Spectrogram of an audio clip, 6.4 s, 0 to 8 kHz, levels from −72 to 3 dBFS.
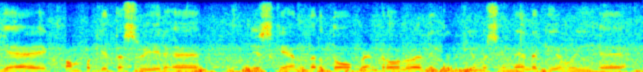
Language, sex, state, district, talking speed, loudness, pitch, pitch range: Hindi, male, Rajasthan, Bikaner, 150 wpm, -14 LUFS, 140 Hz, 135-145 Hz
